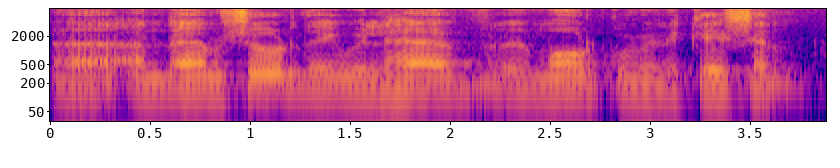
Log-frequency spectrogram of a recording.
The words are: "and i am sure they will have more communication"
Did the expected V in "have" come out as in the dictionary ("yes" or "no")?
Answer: yes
